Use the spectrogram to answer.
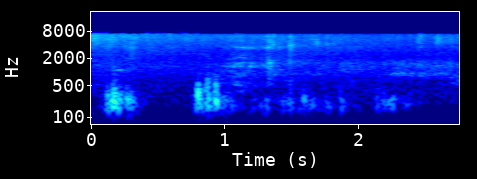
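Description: Footsteps of a person walking outdoors in Sydney: a few dull, low thuds, the first two strongest, then softer, irregular steps with light scuffing, no voices.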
